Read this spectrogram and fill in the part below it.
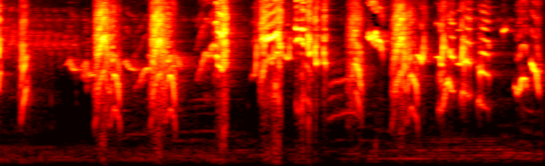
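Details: White-rumped shama, locally kacer, singing a provoking song meant to raise the emotion of a rival bird and spur it to fight; varied bursts of harsh chattering, buzzy notes and short whistles, delivered rapidly in quick succession.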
